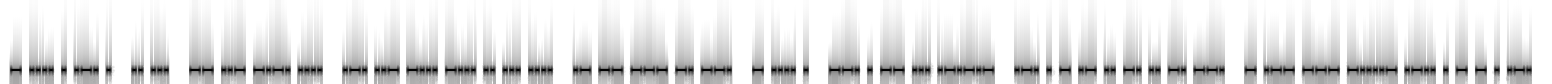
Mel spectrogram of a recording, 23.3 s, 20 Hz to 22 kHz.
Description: Morse code, heard as a keyed tone, about 25 wpm, 600 Hz. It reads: THERE IS MUCH RUBBISH AMONG THE GEMS. RETAINING TWO-LETTER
